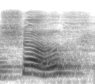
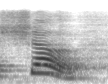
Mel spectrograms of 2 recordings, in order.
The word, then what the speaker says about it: shelf: He slept on my toy shelf in the middle of my toys. He slept on my toy shelf.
